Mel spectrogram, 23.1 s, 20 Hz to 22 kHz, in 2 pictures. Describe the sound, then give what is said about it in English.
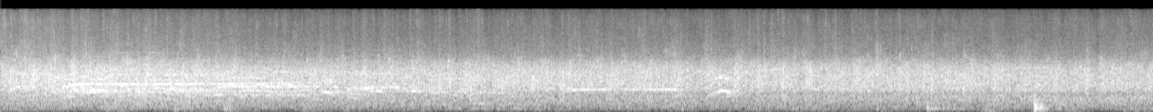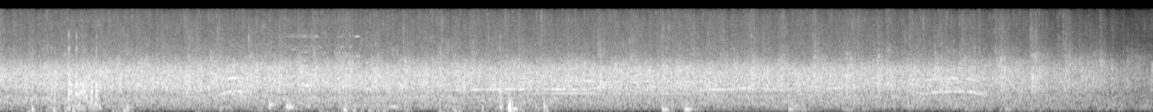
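Sustained applause from a crowd of about 1,500 people welcoming a speaker, a dense steady wash of many hands clapping at a constant loud level for over twenty seconds, with a few scattered brief cheers or voices mixed in. “1,500 people clapping for me, I can just give up.”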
